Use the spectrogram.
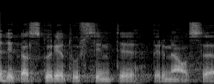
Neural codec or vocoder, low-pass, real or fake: none; 7.2 kHz; real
